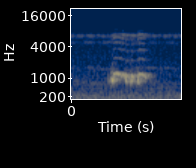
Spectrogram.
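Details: Zebra dove giving a brief rolled coo, three fast throaty notes joined into one smooth phrase of about half a second, over low constant background hiss.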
